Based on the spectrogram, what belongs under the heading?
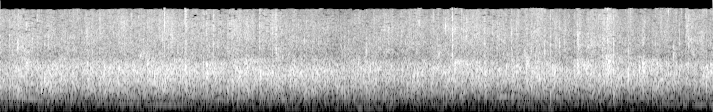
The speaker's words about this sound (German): vielleicht nochmal einen großen Applaus für …, unsere Band.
